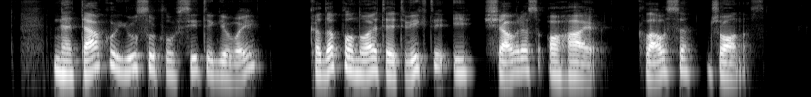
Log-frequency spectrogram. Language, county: Lithuanian, Vilnius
